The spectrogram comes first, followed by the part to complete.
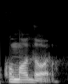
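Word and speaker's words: commodore: Aqui o o tenente, né, fala para o comodoro. Comodor. Comodor, que quer dizer comodoro. Então observa aqui a pronúncia dessa palavra, ele não fala o último R ali.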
